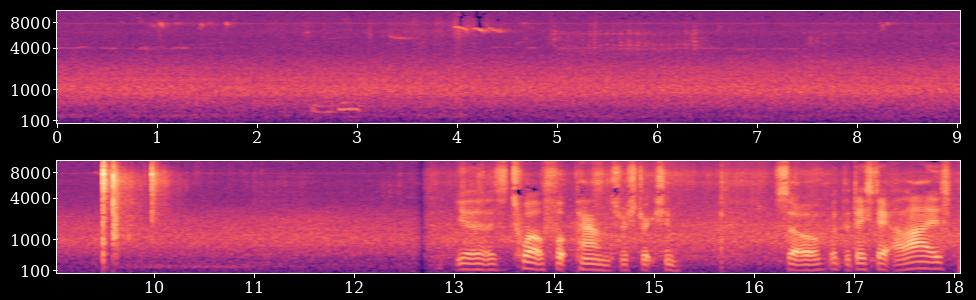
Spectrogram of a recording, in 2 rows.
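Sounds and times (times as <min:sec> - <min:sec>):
air rifle shot crack: 0:09.5 - 0:10.4
weaker second crack: 0:09.5 - 0:10.4.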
